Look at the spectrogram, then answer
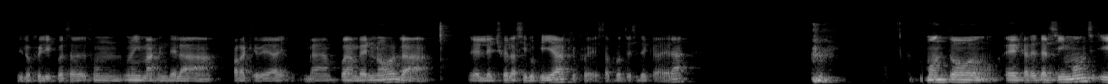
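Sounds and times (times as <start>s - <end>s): man clearing his throat: 8.1s - 8.4s.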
